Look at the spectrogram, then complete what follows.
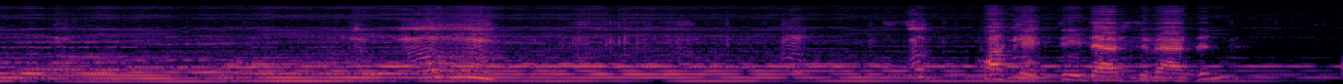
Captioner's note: Bilal panting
